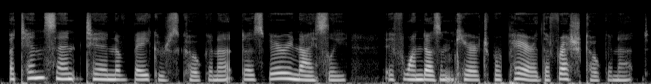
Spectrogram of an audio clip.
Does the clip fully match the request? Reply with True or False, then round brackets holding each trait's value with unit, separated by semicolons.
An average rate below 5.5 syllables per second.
True (5.1 syllables/s)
